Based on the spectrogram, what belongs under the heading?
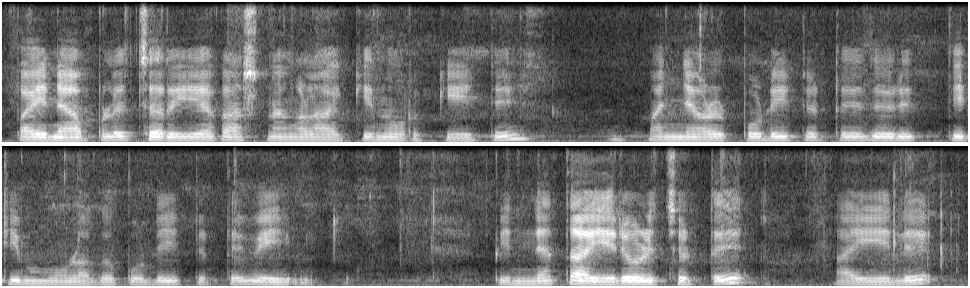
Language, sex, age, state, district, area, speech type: Malayalam, female, 45-60, Kerala, Malappuram, rural, spontaneous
